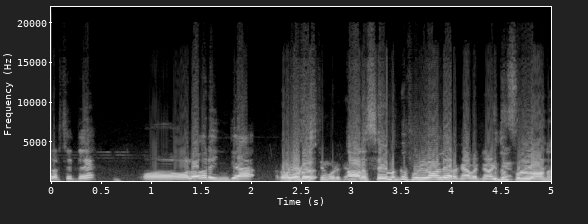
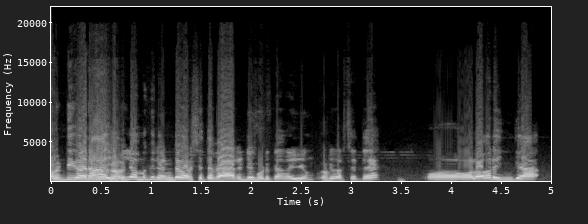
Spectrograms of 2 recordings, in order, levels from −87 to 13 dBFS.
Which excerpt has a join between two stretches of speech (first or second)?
first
